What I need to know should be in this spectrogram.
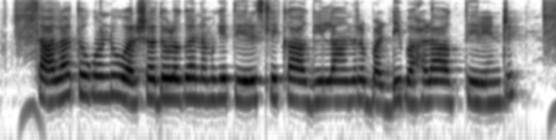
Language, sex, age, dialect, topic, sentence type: Kannada, female, 18-24, Northeastern, banking, question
